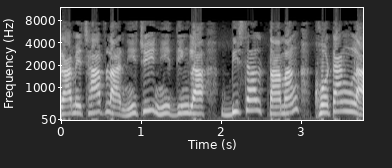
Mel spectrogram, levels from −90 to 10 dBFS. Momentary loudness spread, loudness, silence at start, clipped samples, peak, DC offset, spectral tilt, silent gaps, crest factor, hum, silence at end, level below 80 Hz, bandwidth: 6 LU; -11 LUFS; 0 s; 0.6%; 0 dBFS; under 0.1%; -3.5 dB/octave; none; 12 dB; none; 0 s; -46 dBFS; 12 kHz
